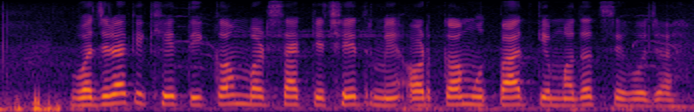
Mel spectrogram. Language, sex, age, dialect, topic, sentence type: Magahi, male, 18-24, Western, agriculture, statement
